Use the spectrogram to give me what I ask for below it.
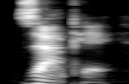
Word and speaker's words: Zapier: can connect zap here I think I pronounced that correct some people call it as a PA bar I'm sure it's as a PA because the things that you create are zaps right so zappy so how we can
